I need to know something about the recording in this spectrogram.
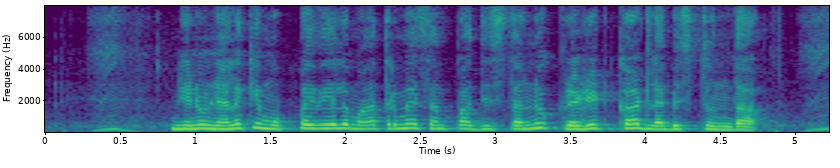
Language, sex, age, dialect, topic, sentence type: Telugu, male, 18-24, Utterandhra, banking, question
